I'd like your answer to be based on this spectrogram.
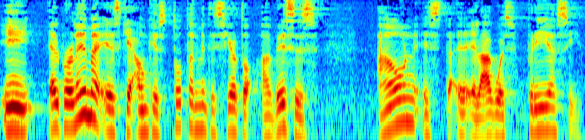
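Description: Guy preaching a sermon, gets loud then goes quiet, kinda muffled lo-fi recording. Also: lively intonation, slow pace. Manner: emphatic preaching that swings between loud stresses and hushed lows.

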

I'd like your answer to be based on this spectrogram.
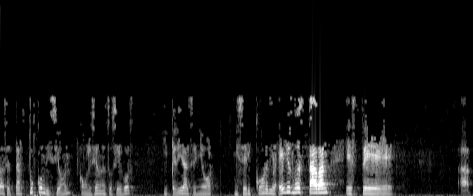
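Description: A man preaching a sermon, swinging between loud emphatic lines and soft, near-whispered words. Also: sits high. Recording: dull lo-fi recording.

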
